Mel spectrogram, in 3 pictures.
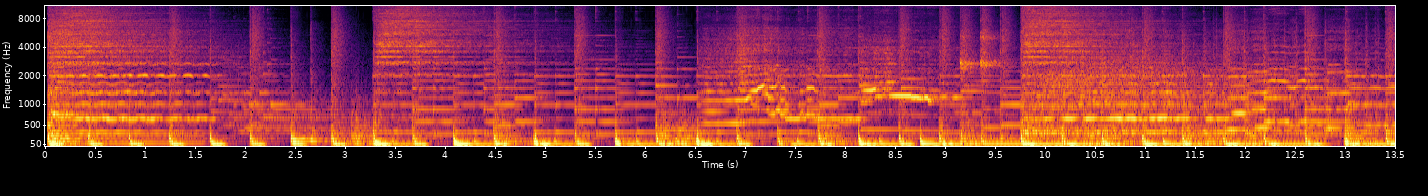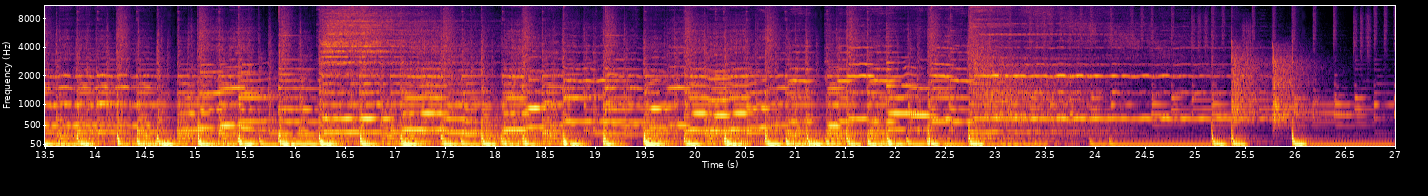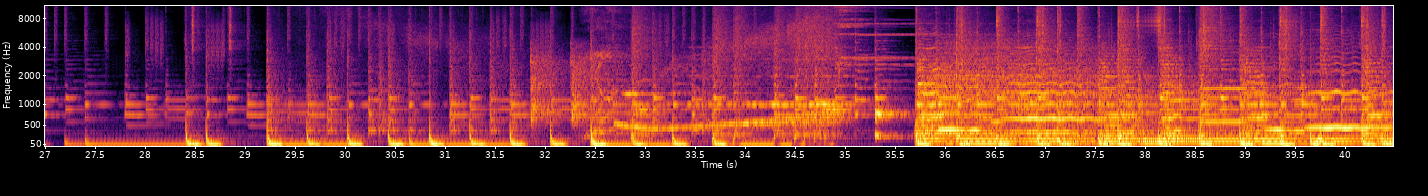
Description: loop 148BPM

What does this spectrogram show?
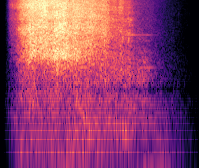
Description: Sugar sticks; lifestyle

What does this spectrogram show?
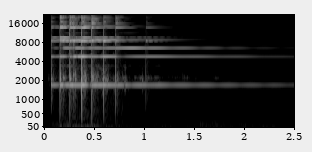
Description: call bell; lifestyle

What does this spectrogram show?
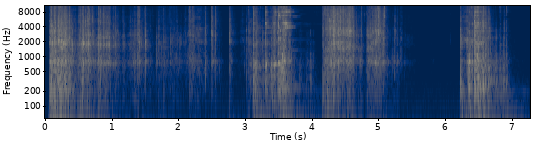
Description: Put ice into the shaker

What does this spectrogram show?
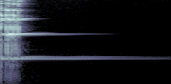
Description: Wine glass Cheers

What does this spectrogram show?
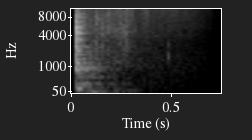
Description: Footsteps Iron plate One

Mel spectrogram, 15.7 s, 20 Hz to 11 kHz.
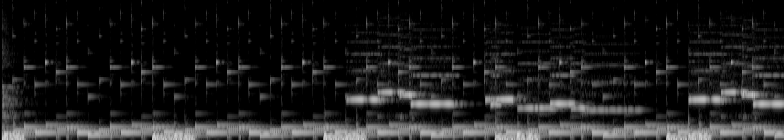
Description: fantasy 140 BPM loop

